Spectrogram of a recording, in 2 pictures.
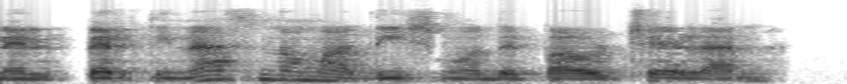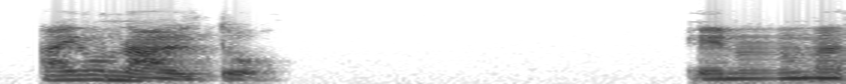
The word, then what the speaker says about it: Celan: Celan, como se ha dicho, es Ángel con inversión silábica y normalización ortográfica a la romana, por cuanto hay que pronunciarlo Celan, no Celan ni Celan.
